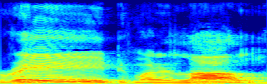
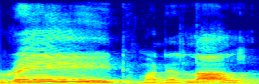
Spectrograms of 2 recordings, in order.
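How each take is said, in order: Both takes have the same delivery.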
